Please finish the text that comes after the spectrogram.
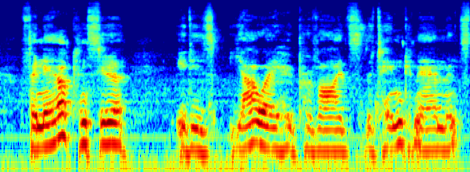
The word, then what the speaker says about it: Yahweh: Below is the math for the numerical value of YHWH, pronounced Yahweh, and written in Hebrew as that.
